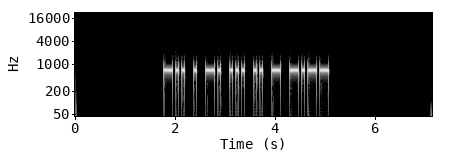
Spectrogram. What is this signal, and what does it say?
Morse code, heard as a keyed tone, about 20 wpm, 690 Hz. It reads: DENSITY
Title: 7 Letter Words - First 3 Letters Given - 20wpm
